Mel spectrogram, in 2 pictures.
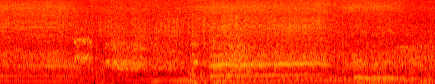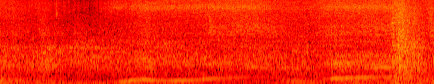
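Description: A car engine revs and whines, rising and falling in pitch.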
